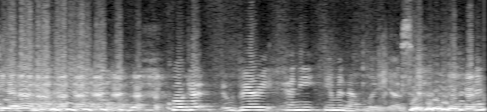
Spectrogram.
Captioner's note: laughs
